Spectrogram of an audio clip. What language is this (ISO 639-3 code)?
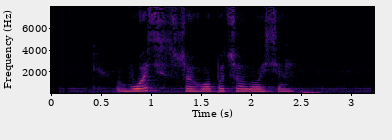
bel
